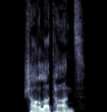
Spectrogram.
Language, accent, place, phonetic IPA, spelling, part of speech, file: German, Germany, Berlin, [ˈʃaʁlatans], Scharlatans, noun, De-Scharlatans.ogg
- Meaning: genitive singular of Scharlatan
